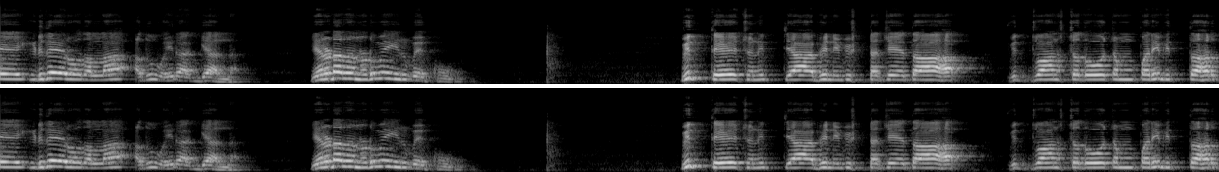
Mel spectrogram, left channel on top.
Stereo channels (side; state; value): both; normal; correlation 0.93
